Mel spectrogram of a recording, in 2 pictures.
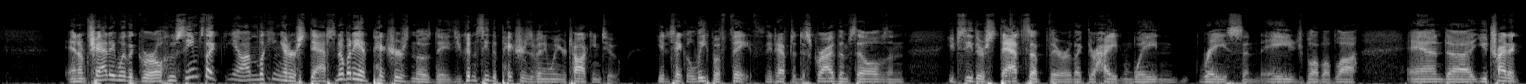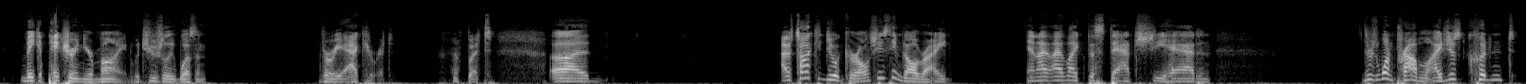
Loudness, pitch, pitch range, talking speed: -21 LUFS, 130 Hz, 115-165 Hz, 205 wpm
